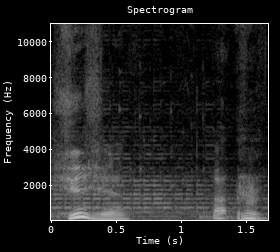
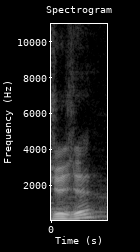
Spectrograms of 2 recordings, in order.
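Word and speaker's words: Zhezhi: When everybody else says her name, they say like Zhuzhe. When she says her own name, it's like she fades out as she's finishing that last syllable. Like you don't finish saying it.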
